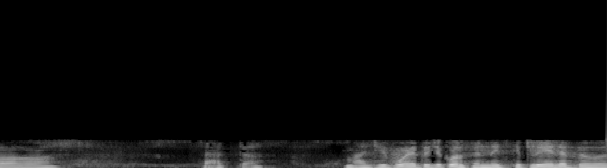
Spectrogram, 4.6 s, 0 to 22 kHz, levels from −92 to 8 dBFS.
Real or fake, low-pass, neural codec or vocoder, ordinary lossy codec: fake; 3.6 kHz; codec, 16 kHz, 1 kbps, X-Codec, HuBERT features, trained on LibriSpeech; AAC, 16 kbps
